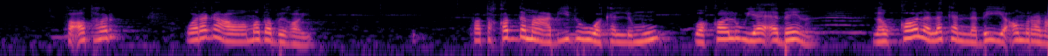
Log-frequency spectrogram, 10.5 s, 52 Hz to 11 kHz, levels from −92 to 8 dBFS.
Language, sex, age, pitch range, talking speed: Arabic, female, 30-49, 215-255 Hz, 85 wpm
